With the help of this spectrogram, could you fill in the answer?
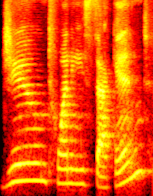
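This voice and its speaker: A middle-aged woman teacher dictating a lesson, spelling out letters and punctuation deliberately. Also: on the high side, very animated. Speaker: stenography theory teacher. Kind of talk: instructional lesson with slow dictation. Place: indoors, small room with a plain wall.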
